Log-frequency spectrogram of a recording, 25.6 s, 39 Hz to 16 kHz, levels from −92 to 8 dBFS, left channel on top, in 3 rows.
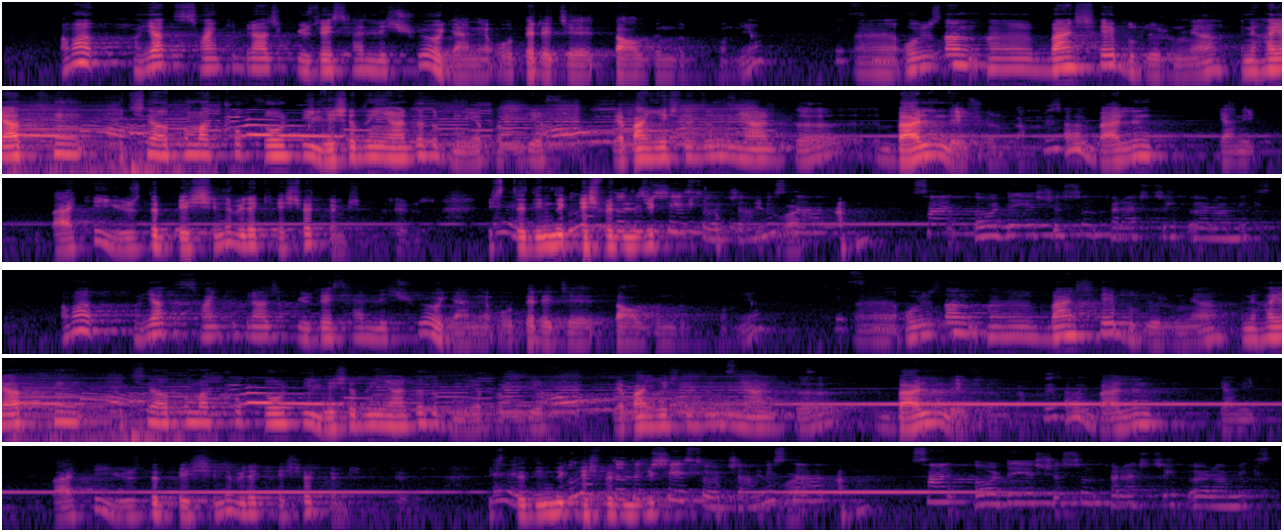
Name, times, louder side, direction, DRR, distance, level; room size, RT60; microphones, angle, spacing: voice 1, 0.4-4.5 4.9-5.1 5.7-9.1 9.4-12.2 12.6-16.2 16.7-16.9 17.4-19.4 19.7-19.8 20.0-21.4 22.3-22.4, left 5 dB, 85° left, 12 dB, 0.6 m, -37 dB
voice 2, 5.6-6.0 13.0-13.8 15.5-15.8 20.3-20.5 20.8-22.6 23.1-25.5, equal, 30° right, 4 dB, 1.8 m, -49 dB
sound 1, 8.5-13.7, left 3 dB, 60° left, 0.9 m, -40 dB
sound 2, 12.6-20.8 21.1-21.6 21.9-23.7, right 12 dB, 70° right, 3.9 m, -47 dB
21.5 x 17.0 x 8.2 m, 1.4 s
head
